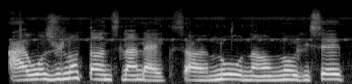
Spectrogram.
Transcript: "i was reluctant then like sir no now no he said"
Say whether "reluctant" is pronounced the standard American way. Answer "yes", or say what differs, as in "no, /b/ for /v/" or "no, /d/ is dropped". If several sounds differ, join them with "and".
no, /k/ is dropped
